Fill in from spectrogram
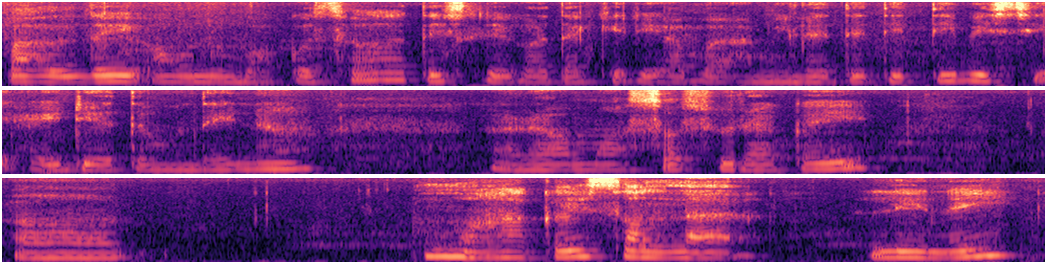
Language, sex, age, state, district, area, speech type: Nepali, female, 30-45, West Bengal, Jalpaiguri, urban, spontaneous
